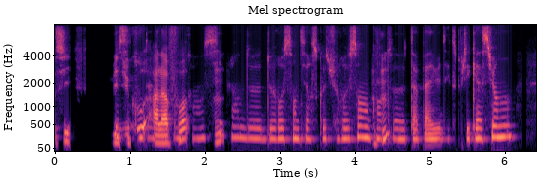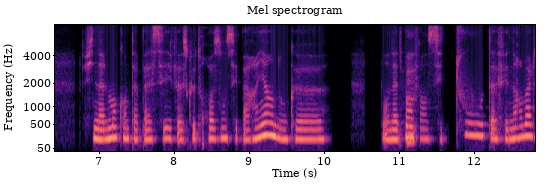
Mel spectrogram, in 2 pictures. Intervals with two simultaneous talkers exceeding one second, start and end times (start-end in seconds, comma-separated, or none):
0.8-2.2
